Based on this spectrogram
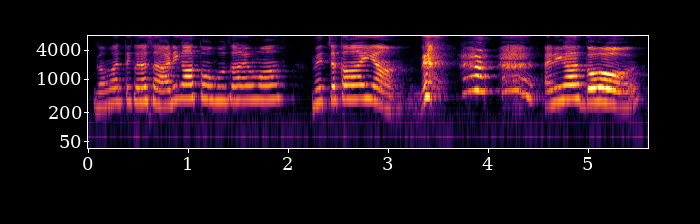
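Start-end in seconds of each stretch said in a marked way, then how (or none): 3.1-4.5 flustered laugh. Real, not acted. Flattered by a cute comment.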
